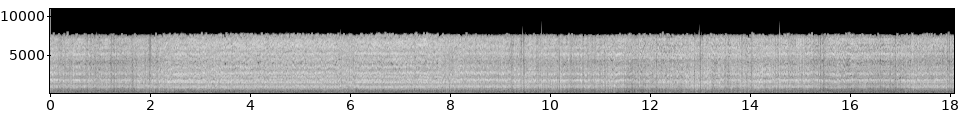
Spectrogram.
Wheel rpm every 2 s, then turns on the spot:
240, 220, 210, 210, 220, 230, 210, 230, 230.
none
